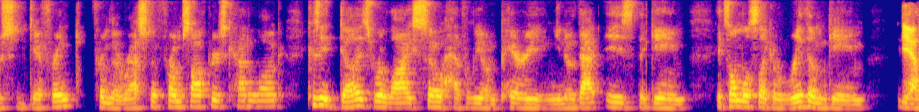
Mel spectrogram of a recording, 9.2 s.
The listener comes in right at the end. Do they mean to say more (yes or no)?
no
